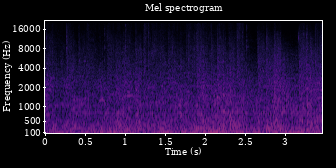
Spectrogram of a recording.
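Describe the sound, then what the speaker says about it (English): A German half-track's front-mounted machine gun and submachine guns firing in the Company of Heroes 2 strategy game, distant continuous rattling bursts over a steady low battle rumble, fairly faint, no voices. "opening up with flamethrower submachine guns and of course the machine gun mounted in the front"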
